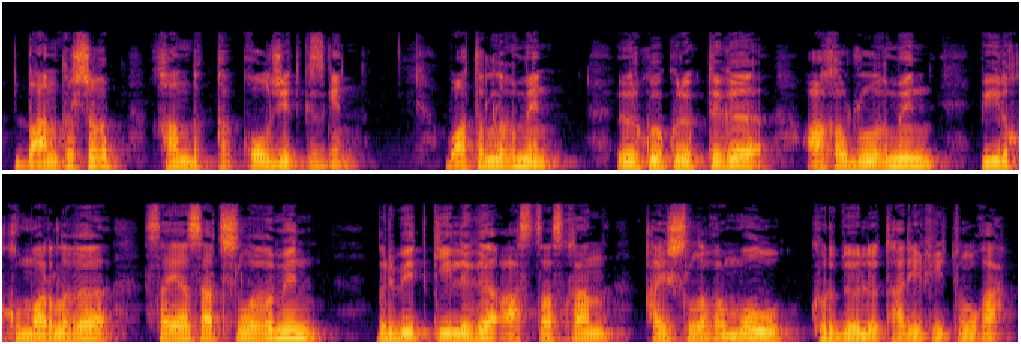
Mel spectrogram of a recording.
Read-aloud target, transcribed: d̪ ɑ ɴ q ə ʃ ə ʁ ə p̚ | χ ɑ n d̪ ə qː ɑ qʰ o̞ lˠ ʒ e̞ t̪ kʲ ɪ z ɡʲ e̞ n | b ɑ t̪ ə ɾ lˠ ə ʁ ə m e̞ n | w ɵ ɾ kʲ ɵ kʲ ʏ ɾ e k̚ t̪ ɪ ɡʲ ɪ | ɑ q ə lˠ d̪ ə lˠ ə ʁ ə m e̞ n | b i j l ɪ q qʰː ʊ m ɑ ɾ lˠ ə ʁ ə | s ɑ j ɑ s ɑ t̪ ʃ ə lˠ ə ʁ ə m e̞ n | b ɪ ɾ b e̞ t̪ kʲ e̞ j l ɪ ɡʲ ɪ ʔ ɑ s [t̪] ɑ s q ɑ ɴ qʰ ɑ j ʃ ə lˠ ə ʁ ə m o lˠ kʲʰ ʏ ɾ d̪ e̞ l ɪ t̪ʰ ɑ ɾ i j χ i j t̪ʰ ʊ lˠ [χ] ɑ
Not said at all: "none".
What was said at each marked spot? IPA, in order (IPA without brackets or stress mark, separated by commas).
t̪, ʁ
